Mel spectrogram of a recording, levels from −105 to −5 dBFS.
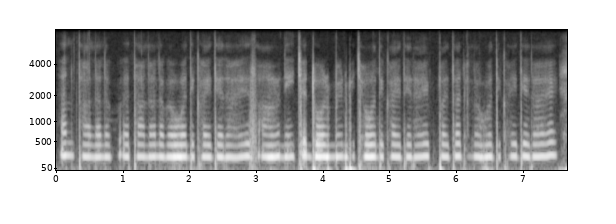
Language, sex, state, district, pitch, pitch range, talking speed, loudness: Hindi, female, Uttar Pradesh, Jyotiba Phule Nagar, 220 Hz, 215-225 Hz, 210 wpm, -19 LUFS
